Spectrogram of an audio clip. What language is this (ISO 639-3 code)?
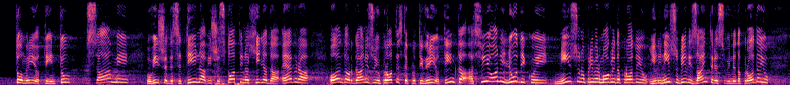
srp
